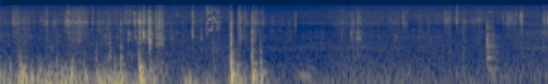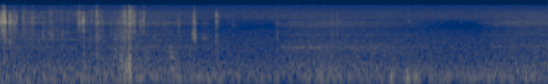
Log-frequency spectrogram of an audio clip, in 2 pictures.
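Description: Low rumbling knocks and handling noise on the boat for about the first two seconds, then scattered light clicks and taps, as a stubborn hook is worked out of a small blue catfish's mouth.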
